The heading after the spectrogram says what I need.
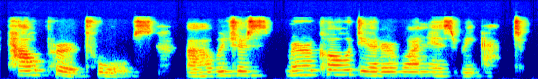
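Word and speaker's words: MRKL: to solve tabular data are one is called Miracle system so it's m r KL it's pronounced as Miracle so this system combines large language model with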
